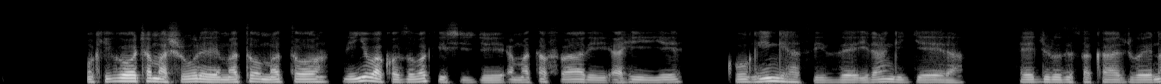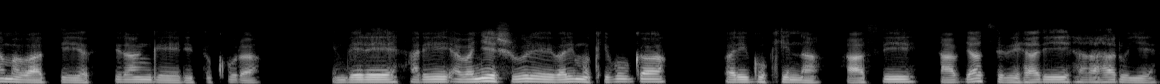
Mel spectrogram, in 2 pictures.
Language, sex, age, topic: Rundi, male, 36-49, education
